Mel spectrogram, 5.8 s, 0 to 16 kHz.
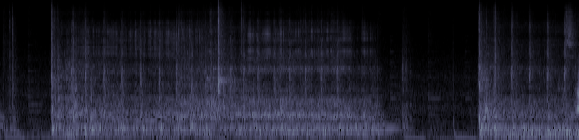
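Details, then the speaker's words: Jura E80 coffee machine brewing unit: coarse grinding gear-motor drone labours very slowly, pauses, then strains again; brewing unit running heavily. Machine also leaks, doesn't detect tray, error 8. "jak słyszycie że ten zaparzacz tak ciężko chodzi słychać że on tak bardzo powoli męczy się nie męczcie tego ekspresu"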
